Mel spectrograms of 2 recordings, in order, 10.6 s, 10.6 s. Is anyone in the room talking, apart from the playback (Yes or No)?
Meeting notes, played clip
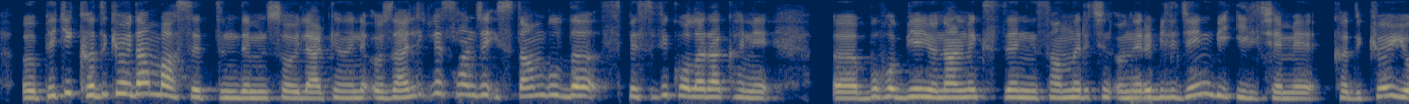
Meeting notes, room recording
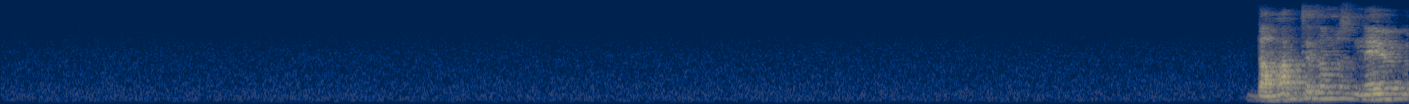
Yes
